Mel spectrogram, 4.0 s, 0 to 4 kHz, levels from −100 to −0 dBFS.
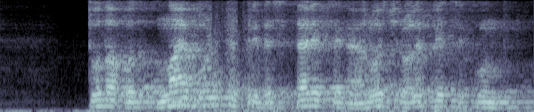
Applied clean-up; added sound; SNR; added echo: neural separator model SepFormer DNS4.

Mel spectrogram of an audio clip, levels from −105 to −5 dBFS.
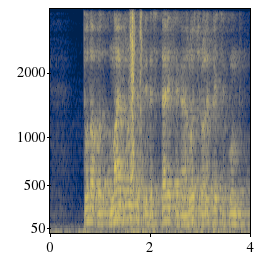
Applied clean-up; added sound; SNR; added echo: none; Scissors; -4 dB; reverberation time 1.1 s.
